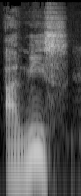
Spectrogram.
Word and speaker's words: anís: Anís no es anís, es anís. Te lleva sílaba tónica en la última que nis y termina en S, entonces sí lleva tilde.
